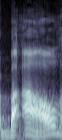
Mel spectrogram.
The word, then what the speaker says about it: Baal: into the kingdom now the word bale or bow as it's pronounced means master or possessor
